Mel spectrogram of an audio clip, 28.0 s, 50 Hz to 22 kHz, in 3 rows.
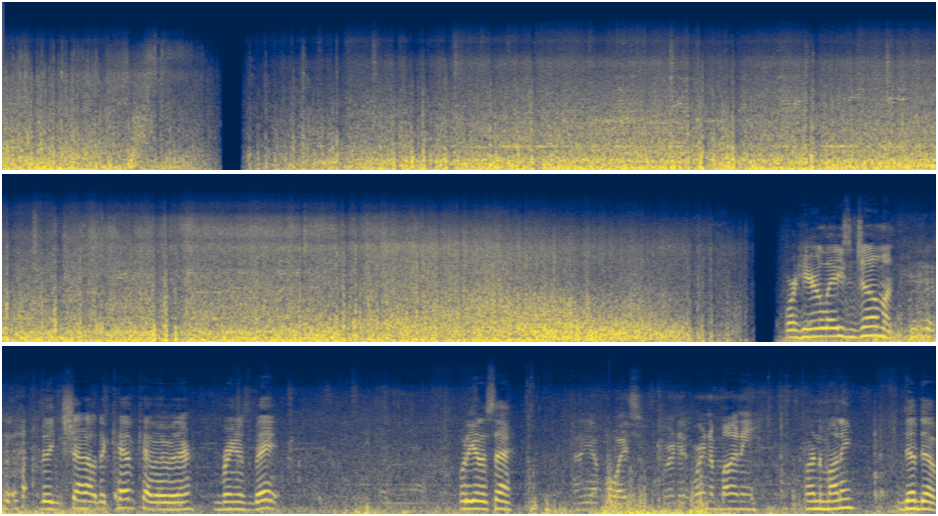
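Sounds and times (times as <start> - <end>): wind buffeting microphone: 0.0 - 28.0
boat motor humming: 2.4 - 14.4.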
